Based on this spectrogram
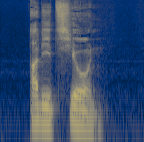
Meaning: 1. addition 2. addition reaction
- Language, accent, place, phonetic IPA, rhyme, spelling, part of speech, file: German, Germany, Berlin, [ˌadiˈt͡si̯oːn], -oːn, Addition, noun, De-Addition.ogg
